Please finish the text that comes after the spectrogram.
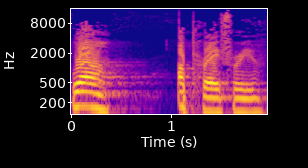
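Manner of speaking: slow, halfhearted, resigned, going-through-the-motions inflection. Showing how people offer prayer as a last resort: resigned, halfhearted tone. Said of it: "with the almost the voice inflection".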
